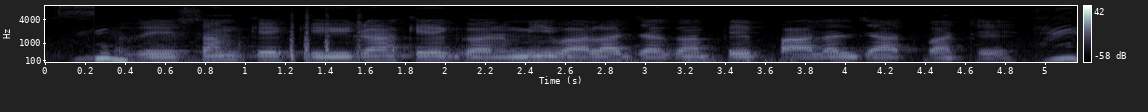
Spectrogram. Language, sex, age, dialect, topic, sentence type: Bhojpuri, male, 18-24, Western, agriculture, statement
